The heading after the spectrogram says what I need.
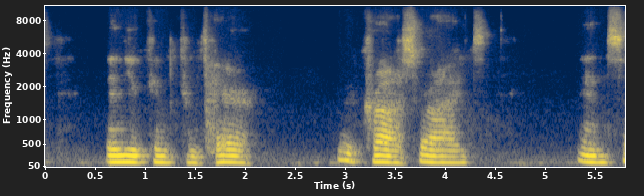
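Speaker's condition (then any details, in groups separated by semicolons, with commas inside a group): Parkinson's disease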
